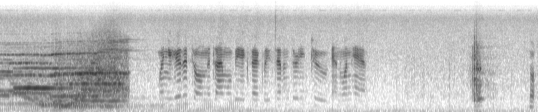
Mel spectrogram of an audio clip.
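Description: Orchestral film-score music swells and cuts off about two and a half seconds in. Then a thin, tinny voice chatters over a telephone earpiece for about four seconds.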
